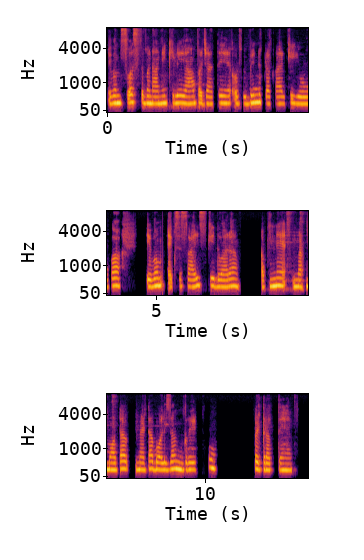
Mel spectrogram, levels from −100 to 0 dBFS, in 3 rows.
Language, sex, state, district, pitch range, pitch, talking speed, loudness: Hindi, female, Uttar Pradesh, Varanasi, 205-225 Hz, 215 Hz, 140 wpm, -19 LUFS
